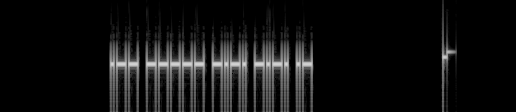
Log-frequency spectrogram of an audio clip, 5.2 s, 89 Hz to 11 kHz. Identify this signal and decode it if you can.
Morse code, heard as a keyed tone, about 40 wpm, 700 Hz. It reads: W0CCA
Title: NA SOTA Activator Callsigns 40wpm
